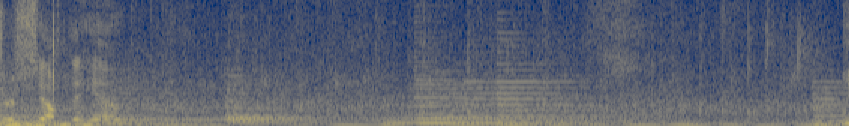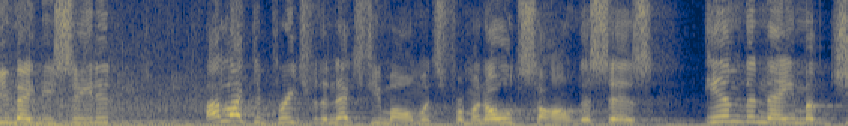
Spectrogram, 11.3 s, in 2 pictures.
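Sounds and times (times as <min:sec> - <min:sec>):
speech: 0:00.0 - 0:01.9, 0:05.6 - 0:11.3
audience clapping hands: 0:00.0 - 0:07.9.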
